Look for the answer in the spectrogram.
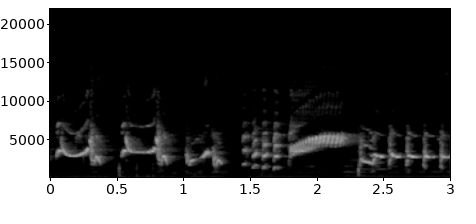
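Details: Black-winged starling song used as a lure to provoke a reply from another bird: varied loud whistled phrases, slurred notes and rapid chattering trills, mostly high-pitched with short pauses between bursts.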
